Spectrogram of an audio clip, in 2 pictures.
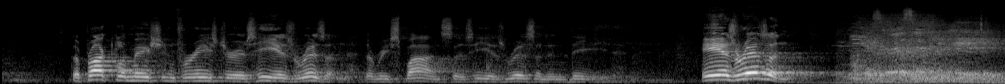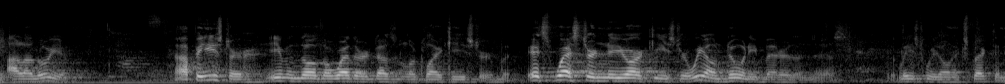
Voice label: Welcome and Announcements; Easter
